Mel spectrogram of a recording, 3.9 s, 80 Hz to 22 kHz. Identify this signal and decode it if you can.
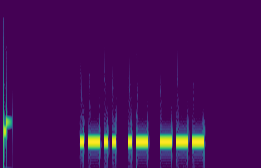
Morse code, heard as a keyed tone, about 20 wpm, 700 Hz. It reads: LAO
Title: USA Call Sign Postfixes - 3 Letters 20wpm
